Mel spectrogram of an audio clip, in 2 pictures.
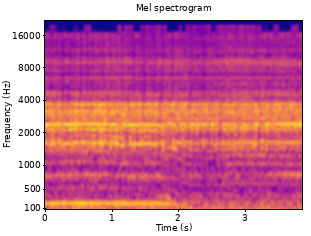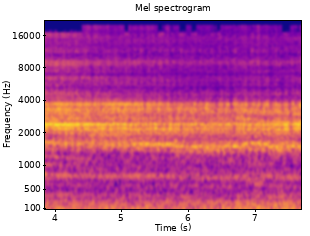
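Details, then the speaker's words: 2004 Buick Century at a police auction, just started with a jump box: constant high-pitched squeal over a quiet idle right after start-up; slipping accessory drive belt squeal, which may quiet down. "Start it up with a jump. I hear a belt squealing. Maybe a little quiet down."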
